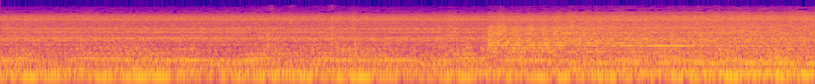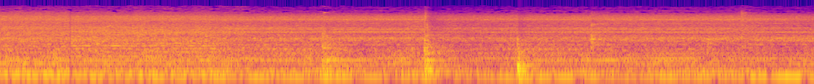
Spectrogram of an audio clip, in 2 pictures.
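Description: Pedestal drill motor running steadily with a large hole saw in the chuck. About three seconds in, the saw is fed into plywood and a rough cutting noise joins the motor's hum, with a few short knocks near the end as the cut goes through the board.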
